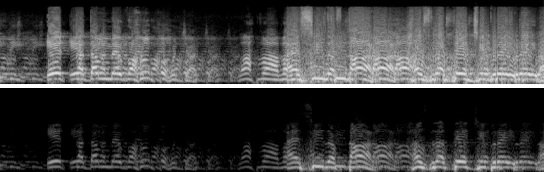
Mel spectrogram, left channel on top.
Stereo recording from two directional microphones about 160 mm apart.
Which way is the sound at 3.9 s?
10° left (ahead or behind).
